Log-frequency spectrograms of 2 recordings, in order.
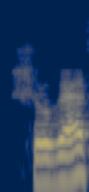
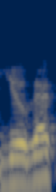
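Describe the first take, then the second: First: Yoga with a River Plate "sh" start, "shoga"; Spanish pronunciation. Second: Yoga starting on a y glide, "ee-o-ga"; French pronunciation. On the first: Teacher naming the Spanish word before translating it, Spanish pronunciation. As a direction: open Yoga on a sh sound, as in local Spanish. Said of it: "Yoga se dice yoga". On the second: Teacher giving the French version of the word, French pronunciation. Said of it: "se dice yoga". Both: Shown as a demonstration.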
